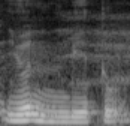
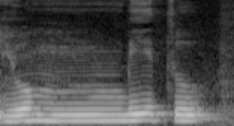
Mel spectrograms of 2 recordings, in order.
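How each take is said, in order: First: An n sound comes before the b. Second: An m sound comes before the b. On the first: The speaker calls it wrong. "Tidak dibaca" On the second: The speaker calls it right.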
